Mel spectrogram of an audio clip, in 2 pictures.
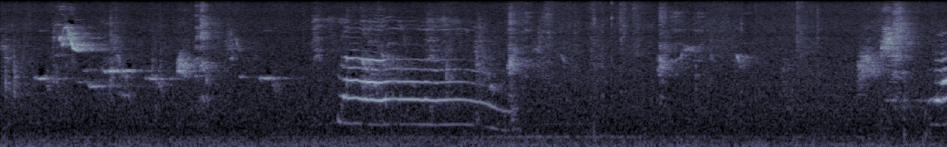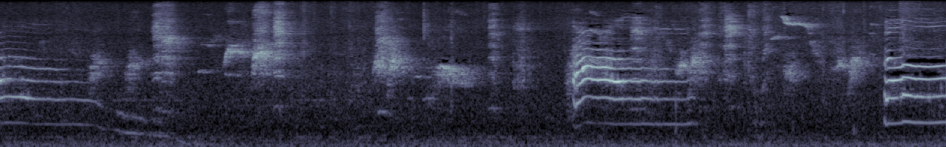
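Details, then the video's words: Tabby cat in a feral colony meowing angrily at other cats outdoors in autumn leaves: several drawn-out, falling harmonic-rich meows spaced a few seconds apart, with short rustles and steady low background hum between them. "Tabby cat meowing angrily to others"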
